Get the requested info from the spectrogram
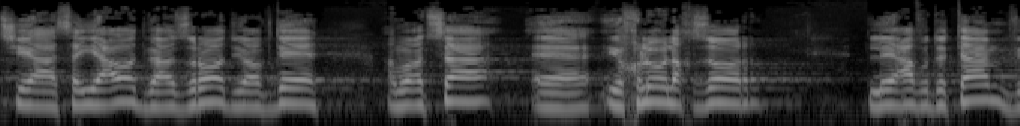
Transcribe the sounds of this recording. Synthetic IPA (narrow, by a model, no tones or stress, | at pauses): ʃeasajːaʕo̞t̪veozɾot̪veʕovd̪e | hamoʕt͡sa | juχlulaχzo̞ɾ | leʕavod̪at̪amv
